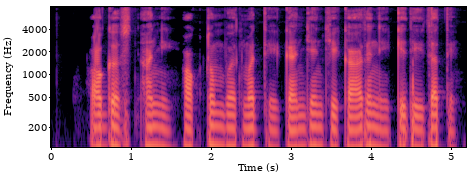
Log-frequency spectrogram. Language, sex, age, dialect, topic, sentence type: Marathi, male, 18-24, Northern Konkan, agriculture, statement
